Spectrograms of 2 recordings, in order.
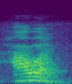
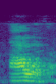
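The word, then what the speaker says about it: hour: इसको पढ़ेंगे हावर ये गलत हो जाएगा। इसको पढ़ेंगे आवर आ गया तो यहां पर एन का हुआ।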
